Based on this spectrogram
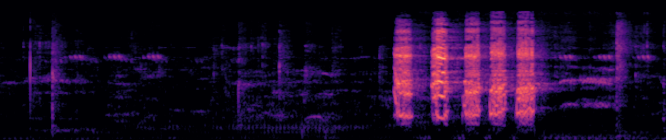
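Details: Wild red junglefowl hen calling for a male: after a few seconds of quiet rustling, a sudden burst of five loud, harsh, broadband notes in quick succession, then quiet again.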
